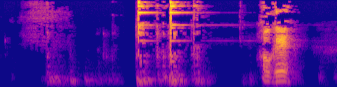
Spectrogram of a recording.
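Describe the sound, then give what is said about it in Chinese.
A small bell gives two quick, dull rings with a weak, not very crisp tone, and a voice follows briefly after. “OK,这铃铛确实不行啊，有点不是很脆啊。”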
